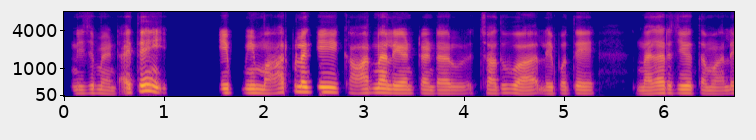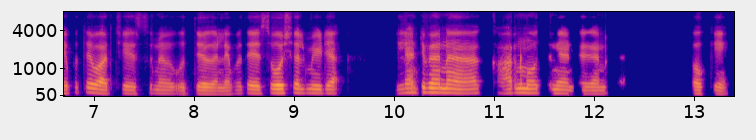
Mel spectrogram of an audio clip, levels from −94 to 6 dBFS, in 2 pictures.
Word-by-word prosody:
నిజమే 130 Hz, +1 st, -6 dB
అండి. 110 Hz, -, -13 dB
అయితే 205 Hz, -, +7 dB, 0.8 s
ఇప్ 145 Hz, -1 st, 0 dB
ఈ -, -, +6 dB
మార్పులకి 175 Hz, +6 st, +5 dB, 0.3 s
కారణాలేంటంటారు? 130 Hz, -4 st, +1 dB, 0.3 s
చదువా? 130 Hz, 0 st, -2 dB, 0.2 s
లేపోతే 125 Hz, +1 st, -3 dB, 0.6 s
నగర 130 Hz, +4 st, +1 dB
జీవితమా? 125 Hz, -3 st, -1 dB
లేపోతే 130 Hz, +5 st, -6 dB
వారు 125 Hz, -2 st, +2 dB
చేస్తున్న 125 Hz, +1 st, -7 dB, 0.2 s
ఉద్యోగాలు? 115 Hz, -1 st, -2 dB
లేపోతే 125 Hz, +4 st, -4 dB, 0.2 s
సోషల్ 140 Hz, 0 st, +4 dB
మీడియా? 130 Hz, -1 st, -1 dB, 0.6 s
ఇలాంటివేమన్నా 150 Hz, 0 st, +3 dB, 0.4 s
కారణమవుతున్నాయంటే 135 Hz, -3 st, -2 dB
గనక 115 Hz, 0 st, -6 dB, 0.9 s
ఓకే. 115 Hz, 0 st, -7 dB
130 Hz, 100 wpm, -25 LUFS, 120-140 Hz, 0.9 s, అయితే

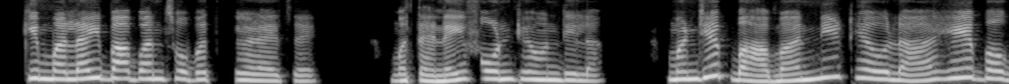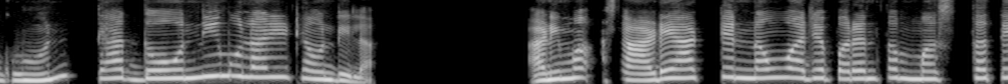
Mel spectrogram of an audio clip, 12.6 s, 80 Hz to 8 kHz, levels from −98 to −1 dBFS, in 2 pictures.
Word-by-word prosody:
की, 290 Hz, -, +2 dB
"मलाही 270 Hz, +2 st, +3 dB
बाबांसोबत 270 Hz, -2 st, 0 dB, 0.2 s
खेळायचंय." 205 Hz, -3 st, -3 dB, 0.5 s
मग 210 Hz, -, 0 dB
त्यानेही 210 Hz, +3 st, +2 dB
फोन 265 Hz, 0 st, +1 dB
ठेवून 245 Hz, -2 st, +2 dB
दिला. 215 Hz, -3 st, -2 dB, 0.4 s
म्हणजे 265 Hz, +7 st, +4 dB
बाबांनी 220 Hz, -, +2 dB
ठेवला 260 Hz, -8 st, -1 dB
हे 295 Hz, +5 st, +1 dB
बघून 225 Hz, +1 st, +1 dB, 0.2 s
त्या 295 Hz, +1 st, -1 dB
2न्ही 295 Hz, +5 st, +3 dB
मुलांनी 340 Hz, -3 st, 0 dB
ठेवून 260 Hz, -4 st, +1 dB
दिला 200 Hz, -8 st, -3 dB, 1.1 s
आणि 240 Hz, +3 st, +5 dB
मग 305 Hz, +4 st, +2 dB, 0.2 s
8.30-9.00 300 Hz, +6 st, +1 dB
वाजेपर्यंत 280 Hz, -2 st, -2 dB
मस्त 265 Hz, +2 st, -2 dB
ते 315 Hz, -, -2 dB
270 Hz, 120 wpm, -22 LUFS, 230-295 Hz, 1.1 s, आणि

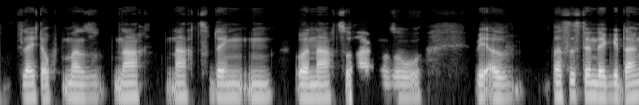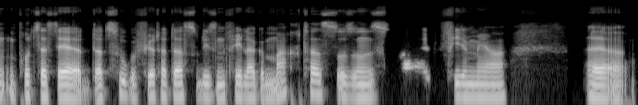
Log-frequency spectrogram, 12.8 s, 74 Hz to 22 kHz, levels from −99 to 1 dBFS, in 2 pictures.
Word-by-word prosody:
vielleicht 120 Hz, 0 st, +2 dB
auch -, -, 0 dB
mal 115 Hz, -1 st, +1 dB
so 115 Hz, 0 st, -10 dB
nach 120 Hz, 0 st, +3 dB, 0.2 s
nachzudenken 120 Hz, 0 st, -1 dB, 0.2 s
oder 115 Hz, 0 st, +5 dB
nachzuhaken 120 Hz, +1 st, 0 dB
so, 115 Hz, 0 st, -2 dB, 0.5 s
wie -, -, +4 dB
al 115 Hz, 0 st, +3 dB, 0.4 s
„Was 125 Hz, +1 st, +1 dB
ist 135 Hz, -1 st, -2 dB
denn 125 Hz, 0 st, +6 dB
der 120 Hz, 0 st, +7 dB
Gedankenprozess, 125 Hz, 0 st, +1 dB
der 115 Hz, 0 st, +6 dB
dazu -, -, -3 dB
geführt -, -, -3 dB
hat, -, -, -2 dB
dass 120 Hz, +1 st, +2 dB
du -, -, -13 dB
diesen 115 Hz, -1 st, -3 dB
Fehler 115 Hz, -2 st, 0 dB
gemacht 130 Hz, +8 st, -4 dB
hast?“ 135 Hz, -2 st, 0 dB
so, -, -, 0 dB
sondern 115 Hz, 0 st, -1 dB
das -, -, -9 dB
war 115 Hz, -, -2 dB
halt 115 Hz, -, -13 dB
viel 120 Hz, -1 st, -3 dB
mehr, 115 Hz, 0 st, -1 dB, 0.8 s
äh, 110 Hz, -3 st, +3 dB
120 Hz, 160 wpm, -24 LUFS, 115-120 Hz, 0.8 s, der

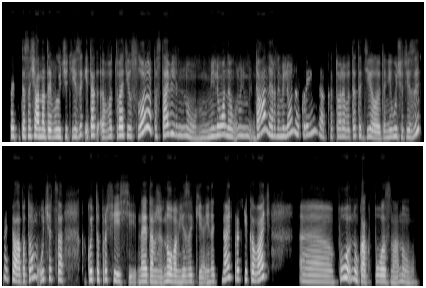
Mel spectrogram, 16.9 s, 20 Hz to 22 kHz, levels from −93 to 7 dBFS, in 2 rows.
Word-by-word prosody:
То 215 Hz, -, +3 dB
есть 210 Hz, -3 st, -3 dB
это 210 Hz, +4 st, +1 dB
сначала 215 Hz, 0 st, +5 dB
надо 200 Hz, -1 st, +3 dB
и -, -, +7 dB
выучить 195 Hz, 0 st, -1 dB
язык. 205 Hz, +5 st, -3 dB
И -, -, -2 dB
так 240 Hz, 0 st, +3 dB
вот 210 Hz, +4 st, -4 dB
в -, -, -4 dB
эти 235 Hz, 0 st, +5 dB
условия 285 Hz, -, +3 dB
поставили, 250 Hz, +5 st, 0 dB
ну, 225 Hz, -9 st, -5 dB
миллионы, 215 Hz, +8 st, 0 dB
ну 225 Hz, +4 st, -6 dB
не 225 Hz, -3 st, -5 dB
да, 365 Hz, -, +3 dB
наверно, 230 Hz, -, -1 dB
миллионы 260 Hz, +9 st, -1 dB
украинок, 245 Hz, -, -5 dB
которые 210 Hz, 0 st, -5 dB
вот 195 Hz, +2 st, -8 dB
это 230 Hz, 0 st, -3 dB
делают. 170 Hz, -4 st, -1 dB
Они 185 Hz, +3 st, -4 dB
учат 200 Hz, -2 st, -4 dB
язык 240 Hz, -, -1 dB
сначала, 235 Hz, -, +4 dB
потом 245 Hz, +11 st, 0 dB
учатся 235 Hz, -1 st, -1 dB, 0.3 s
какой-то 230 Hz, 0 st, +1 dB
профессии, 195 Hz, -9 st, -2 dB
на 175 Hz, +3 st, +3 dB
этом 175 Hz, -2 st, +3 dB
же, 155 Hz, -2 st, -4 dB
новом 175 Hz, -2 st, +4 dB
языке. 170 Hz, -2 st, -3 dB
И 155 Hz, -, -4 dB
начинают 220 Hz, -, 0 dB
практиковать, 235 Hz, +3 st, +3 dB, 0.6 s
э 170 Hz, -3 st, -3 dB
по 275 Hz, +1 st, +4 dB
ну 235 Hz, -5 st, 0 dB
как 170 Hz, -3 st, +2 dB
поздно, 165 Hz, -4 st, 0 dB
ну, 155 Hz, -4 st, -7 dB
210 Hz, 175 wpm, -22 LUFS, 175-235 Hz, 0.6 s, и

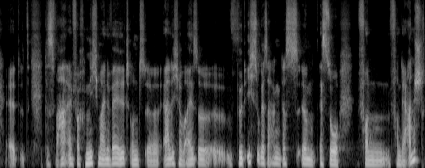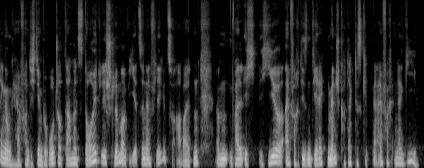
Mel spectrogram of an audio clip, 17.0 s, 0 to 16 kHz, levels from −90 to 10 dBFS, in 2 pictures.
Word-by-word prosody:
äh, -, -, -2 dB
d -, -, -16 dB, 0.4 s
das 95 Hz, -1 st, -5 dB
war 115 Hz, 0 st, 0 dB
einfach 105 Hz, +1 st, -3 dB
nicht 115 Hz, +2 st, +4 dB
meine 105 Hz, -1 st, +3 dB
Welt 110 Hz, 0 st, +4 dB
und, 95 Hz, -2 st, -1 dB
äh, 85 Hz, -1 st, -1 dB
ehrlicherweise, 105 Hz, 0 st, +1 dB
äh, 100 Hz, 0 st, -3 dB
würde 115 Hz, 0 st, +3 dB
ich 140 Hz, 0 st, +2 dB
sogar 120 Hz, -, +1 dB
sagen, 115 Hz, -2 st, -2 dB
dass, 110 Hz, 0 st, -1 dB
ähm, 100 Hz, -2 st, +2 dB
es 105 Hz, -3 st, +1 dB
so 90 Hz, -3 st, +5 dB, 0.3 s
von 90 Hz, -2 st, 0 dB
von 95 Hz, -, -4 dB
der 85 Hz, -1 st, -2 dB
Anstrengung 125 Hz, -, +3 dB
her 85 Hz, +1 st, -5 dB
fand 95 Hz, +1 st, -5 dB
ich 90 Hz, -, -4 dB
den 100 Hz, -, +2 dB
Bürojob 110 Hz, +5 st, -1 dB
damals 105 Hz, +2 st, -1 dB
deutlich 135 Hz, -, +3 dB
schlimmer, 75 Hz, -, +1 dB
wie -, -, -12 dB
jetzt -, -, -5 dB
in 110 Hz, -, +2 dB
der 105 Hz, 0 st, +2 dB
Pflege 105 Hz, -, -3 dB
zu -, -, -9 dB
arbeiten, 85 Hz, +9 st, -1 dB, 0.4 s
ähm, 105 Hz, +1 st, +3 dB
weil 105 Hz, +1 st, +1 dB
ich 105 Hz, 0 st, -3 dB
hier 130 Hz, +9 st, +3 dB
einfach 110 Hz, -2 st, -2 dB
diesen 105 Hz, 0 st, +1 dB
direkten 105 Hz, +2 st, 0 dB
Menschkontakt 120 Hz, +2 st, 0 dB
das -, -, -6 dB
gibt -, -, -15 dB
mir -, -, -5 dB
einfach 120 Hz, -1 st, -5 dB
Energie. 110 Hz, -, -2 dB
105 Hz, 185 wpm, -23 LUFS, 95-115 Hz, 0.4 s, so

